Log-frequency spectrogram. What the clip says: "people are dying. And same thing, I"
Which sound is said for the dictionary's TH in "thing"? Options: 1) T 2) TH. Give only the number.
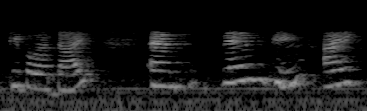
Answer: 1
